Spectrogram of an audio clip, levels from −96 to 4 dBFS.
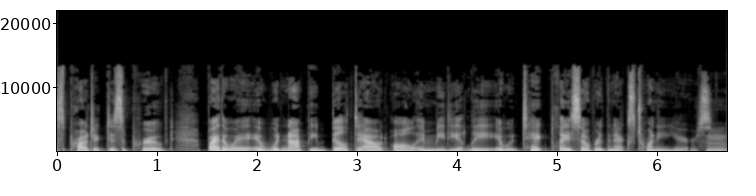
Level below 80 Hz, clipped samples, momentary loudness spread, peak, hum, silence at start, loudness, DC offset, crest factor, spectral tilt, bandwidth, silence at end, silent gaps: -56 dBFS; under 0.1%; 7 LU; -4 dBFS; none; 0 s; -23 LUFS; under 0.1%; 20 dB; -5 dB/octave; 14 kHz; 0 s; none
